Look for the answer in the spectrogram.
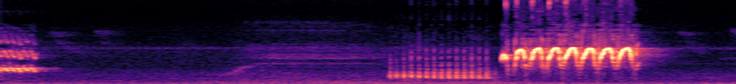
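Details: Asian pied starling, Wonosobo, Indonesia, song for tutoring other starlings: a brief harsh note, a faint rising whistle, a low buzzy rattle, then a rapid trill of looping high whistled notes.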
